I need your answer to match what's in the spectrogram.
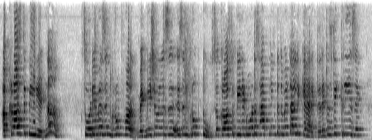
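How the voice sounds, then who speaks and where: A woman's voice: extremely high pitch, fast, a little hiss or hum. A woman teaching an interactive live online class, chatting with students and urging them along with short repeated prompts. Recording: roomy echo, slightly dull sound.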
